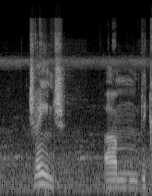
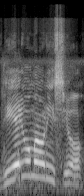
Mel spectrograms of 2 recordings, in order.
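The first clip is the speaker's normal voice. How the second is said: higher, louder, mounting commentary; tense build-up; 7 semitones higher, 5 dB louder than usual. Real, not acted. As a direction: build tension before the kick. Build-up to penalty.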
